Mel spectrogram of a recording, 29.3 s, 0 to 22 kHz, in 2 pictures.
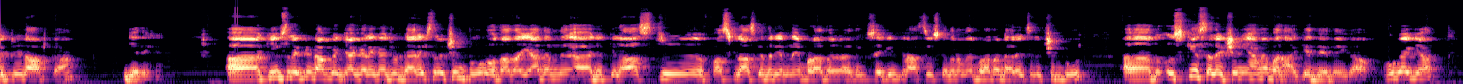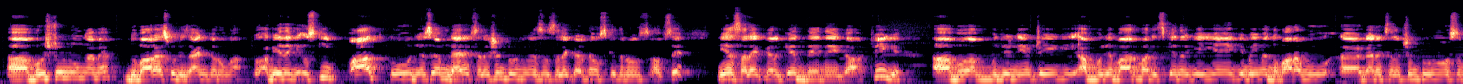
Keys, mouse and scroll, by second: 1.5 typing, 3.1 typing, 4.8 typing, 6.1 right click, 13.6 typing, 16.0 typing, 25.1 typing, 26.5 typing.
